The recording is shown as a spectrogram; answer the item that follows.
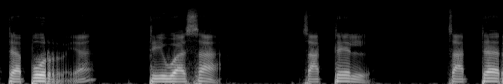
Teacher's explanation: pada saat mengucapkan D pada bahasa Indonesia, kata bahasa Indonesia pada umumnya tadi, ya, tidak semua, maka yang kita tempel ke atas itu sejatinya adalah bagian depan lidah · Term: D dalam bahasa Indonesia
